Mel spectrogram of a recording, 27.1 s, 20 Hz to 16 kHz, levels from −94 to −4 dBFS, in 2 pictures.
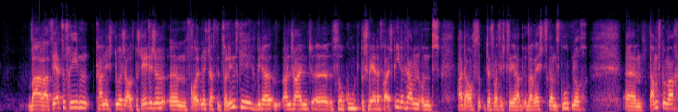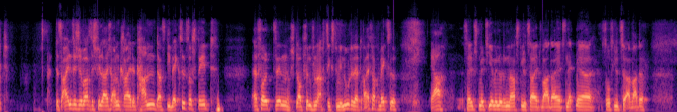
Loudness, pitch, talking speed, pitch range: -25 LUFS, 125 Hz, 160 wpm, 115-140 Hz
